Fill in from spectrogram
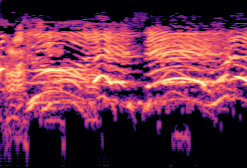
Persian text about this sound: خیلی خوب بچه ها، به جای سر و صدا کردن ساکت باشین تا قصه زبل خان براتون تعریف کنم.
